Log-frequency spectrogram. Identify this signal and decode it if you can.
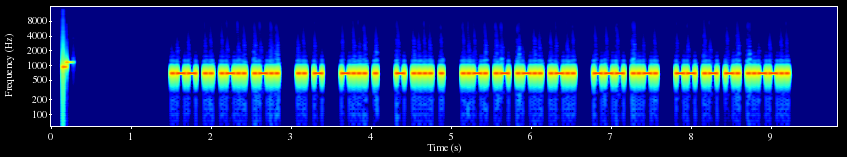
Morse code, heard as a keyed tone, about 36 wpm, 700 Hz. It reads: WILL IT BE THE FALL OF MAN?
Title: Sentences from Top 1000 Words - Review Part 2 - 35wpm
